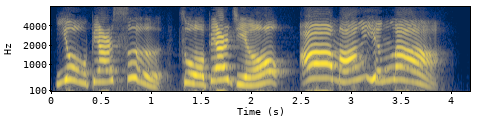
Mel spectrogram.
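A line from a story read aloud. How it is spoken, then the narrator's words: Loud announcing shout. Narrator (Chinese): 加斯东做公证人，他高声喊道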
